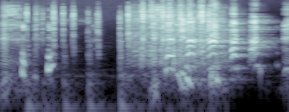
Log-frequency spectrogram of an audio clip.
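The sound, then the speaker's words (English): Calculator buttons being pressed: a few quick, sharp plastic clicks, then loud laughter and voices take over. “Oh, calculator. He just wrote boobs in his calculator.”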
